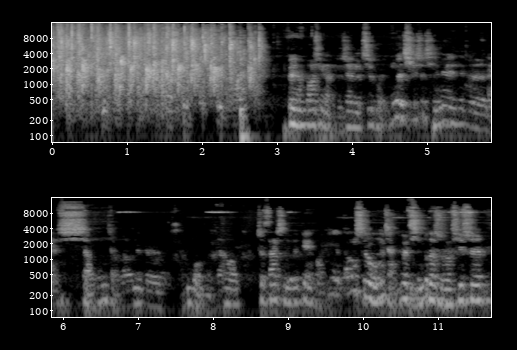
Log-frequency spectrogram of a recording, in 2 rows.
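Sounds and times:
audience applause: 0.0 - 2.9
speech: 3.2 - 11.6.

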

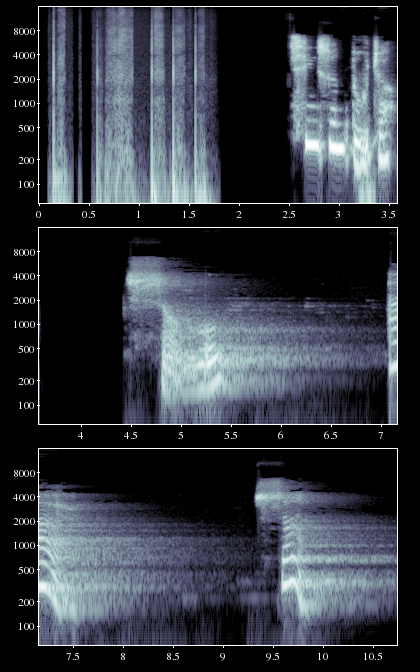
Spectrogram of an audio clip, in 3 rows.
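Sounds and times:
pen writing on paper: 0.1 - 1.8
speech: 2.8 - 3.6, 4.8 - 5.5.

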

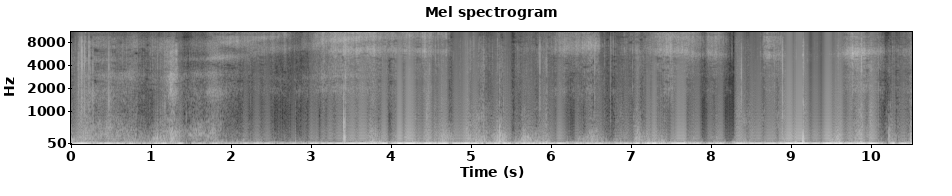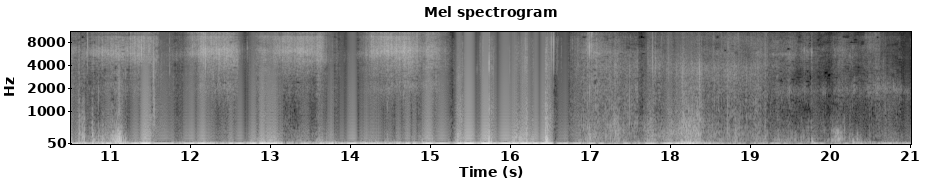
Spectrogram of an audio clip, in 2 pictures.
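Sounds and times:
lace-gloved hands massaging the ears: 0.2 - 20.3.

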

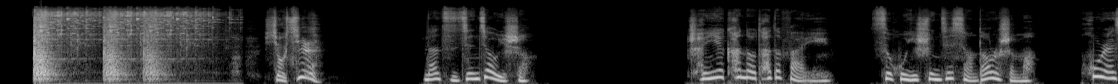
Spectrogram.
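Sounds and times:
shelf of glass potion bottles crashing and shattering: 0.4 - 2.4
tinkling glass: 0.4 - 2.4
speech: 2.6 - 3.3, 4.2 - 5.4, 6.9 - 11.1.

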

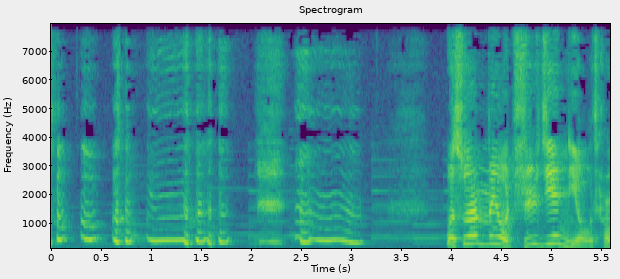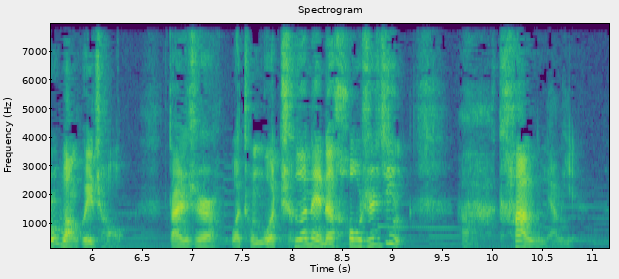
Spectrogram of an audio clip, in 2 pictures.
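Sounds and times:
small child crying: 0.0 - 3.2
speech: 4.0 - 10.9.

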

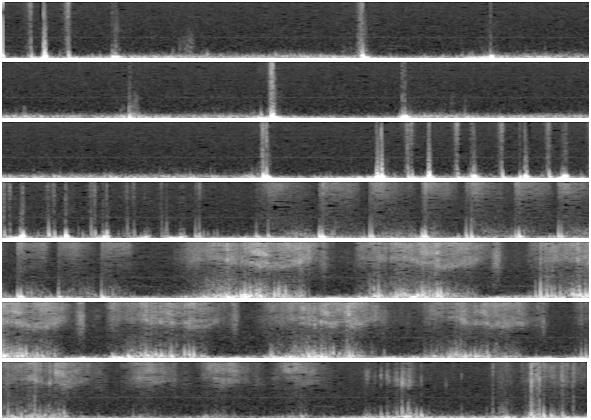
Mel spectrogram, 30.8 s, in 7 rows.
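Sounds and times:
soft low thumps of hand massage: 0.1 - 2.9, 3.5 - 5.6, 7.4 - 8.0, 11.5 - 14.6
hand massage rubbing strokes: 11.8 - 30.8
bright swishing rubs: 15.1 - 30.8.

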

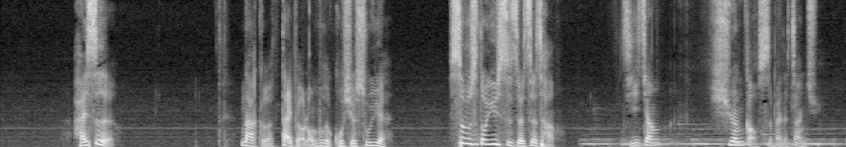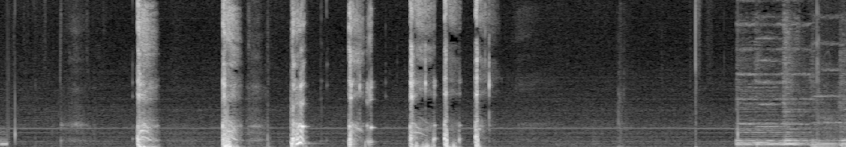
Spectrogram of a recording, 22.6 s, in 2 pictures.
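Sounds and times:
speech: 1.0 - 1.6, 3.2 - 5.3, 6.0 - 11.0
coughing up blood: 13.1 - 13.4, 14.2 - 14.6, 15.2 - 17.9.

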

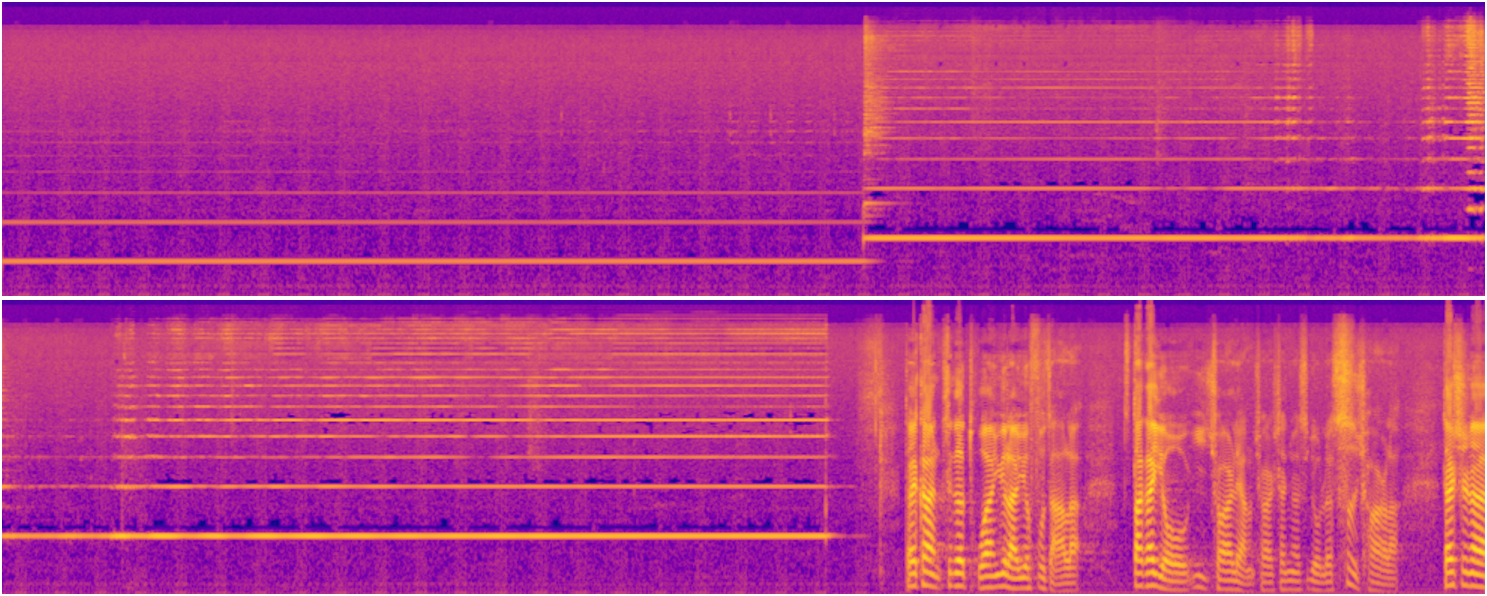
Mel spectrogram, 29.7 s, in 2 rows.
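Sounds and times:
electronic tone rising in frequency: 0.0 - 23.2
vibrating plate buzzing and rattling: 0.0 - 23.4
speech: 23.9 - 29.6.

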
